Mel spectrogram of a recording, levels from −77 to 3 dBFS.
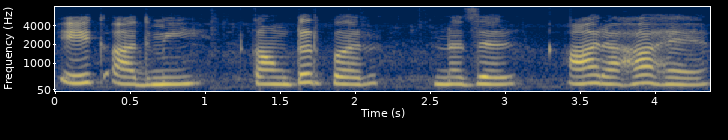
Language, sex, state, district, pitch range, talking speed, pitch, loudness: Hindi, male, Himachal Pradesh, Shimla, 250-285 Hz, 110 wpm, 260 Hz, -15 LUFS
